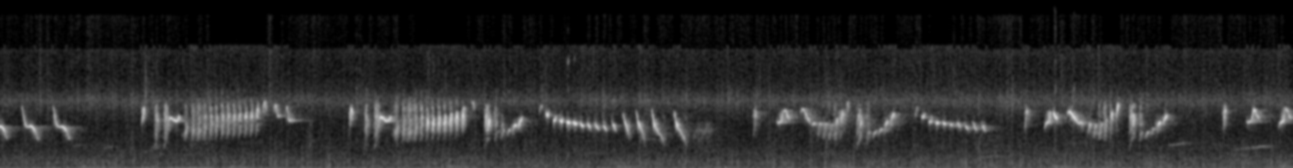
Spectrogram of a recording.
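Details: Sunbird, recorded for teaching a white-rumped shama, delivers a long, busy, very high song of buzzy trills, sweeping whistles and rapid chips in near-continuous flow, with a quiet hiss underneath.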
